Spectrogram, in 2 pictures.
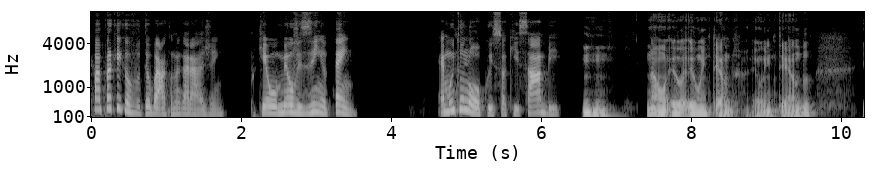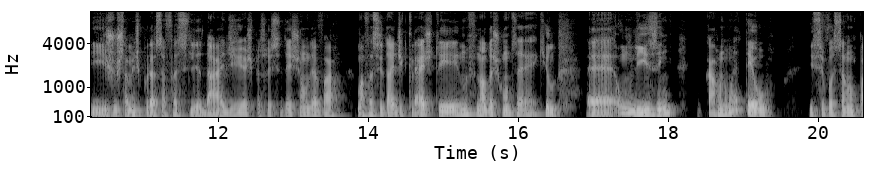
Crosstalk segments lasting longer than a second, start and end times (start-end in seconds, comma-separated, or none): none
